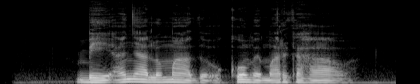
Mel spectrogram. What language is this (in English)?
Luo (Kenya and Tanzania)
